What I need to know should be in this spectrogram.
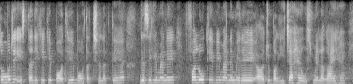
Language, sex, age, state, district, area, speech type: Hindi, female, 30-45, Rajasthan, Jaipur, urban, spontaneous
